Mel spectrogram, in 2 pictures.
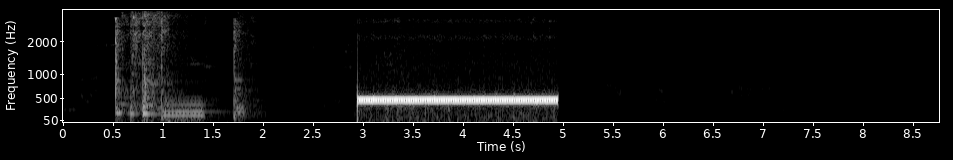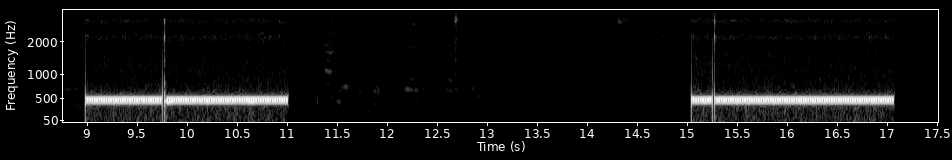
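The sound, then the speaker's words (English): A telephone ringback tone sounds three times while a call is transferred to a service coordinator at Family First Home Care, each steady electronic tone lasting about two seconds with long silent gaps between, clear and fairly loud, after a brief burst of handling noise. “Give me one moment, and I will transfer your phone call.”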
